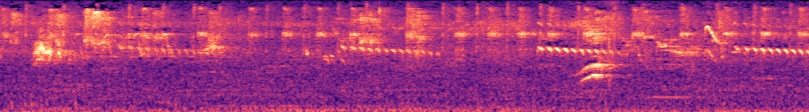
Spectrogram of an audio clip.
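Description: Faint outdoor birdsong: a small bird repeating short, rapid trills of quick high notes several times, with a swooping call about six seconds in, over a low background rumble.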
